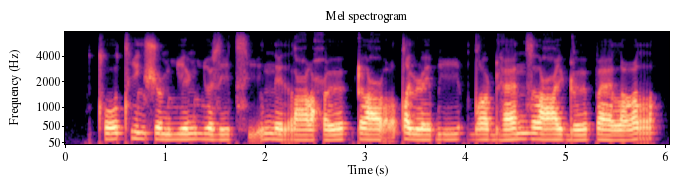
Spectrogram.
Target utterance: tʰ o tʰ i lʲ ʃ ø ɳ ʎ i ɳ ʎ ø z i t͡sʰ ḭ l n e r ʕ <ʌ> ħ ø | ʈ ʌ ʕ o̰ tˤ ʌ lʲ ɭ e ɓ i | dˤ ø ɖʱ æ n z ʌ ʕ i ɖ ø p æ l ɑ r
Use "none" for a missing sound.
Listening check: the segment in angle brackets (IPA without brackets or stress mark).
ɑ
